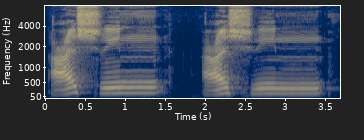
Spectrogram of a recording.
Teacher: را دو زیر تنوین ہے، غنہ کرنا ہے، را کو باریک پڑھنا ہے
